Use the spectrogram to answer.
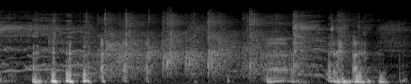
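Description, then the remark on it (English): An audience claps, a steady patter of many hands running through the whole stretch, with a few brief voices or cheers rising over it near the start and again toward the end. “You can clap.”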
